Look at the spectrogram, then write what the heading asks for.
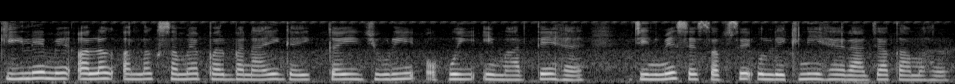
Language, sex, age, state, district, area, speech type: Hindi, female, 18-30, Uttar Pradesh, Sonbhadra, rural, read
